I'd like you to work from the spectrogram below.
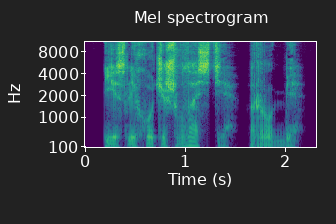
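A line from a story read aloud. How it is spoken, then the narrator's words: Mumbling. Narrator (Russian): пробормотала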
